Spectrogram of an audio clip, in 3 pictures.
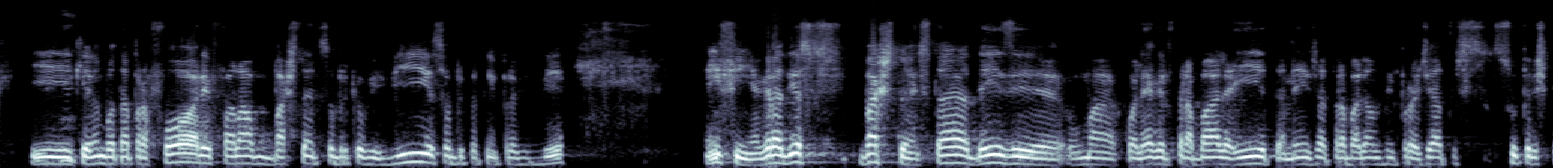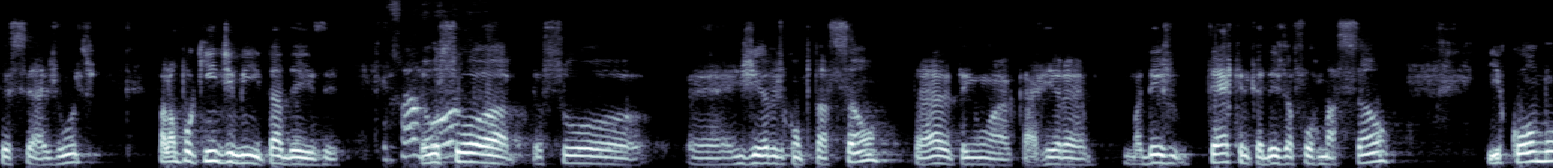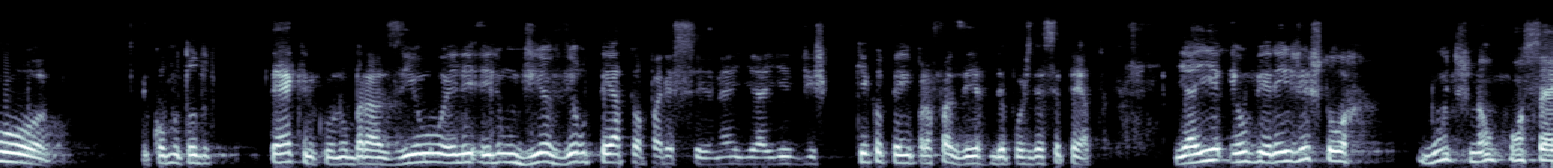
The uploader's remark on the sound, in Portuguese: Live exibida no dia 22/07/2020, no Instagram.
